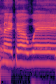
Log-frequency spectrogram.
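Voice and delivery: high, long-held playful call; mock battle cry. Co-host repeats the joke name, mock battle cry. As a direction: call it out high and stretch the last word.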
